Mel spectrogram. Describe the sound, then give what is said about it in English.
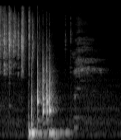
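A short flurry of hard clattering clicks as hurt dice are rolled across a table during a game, with a rattling burst that settles and fades within about a second, fairly loud, with no talking. “So I still roll my hurt dice.”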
